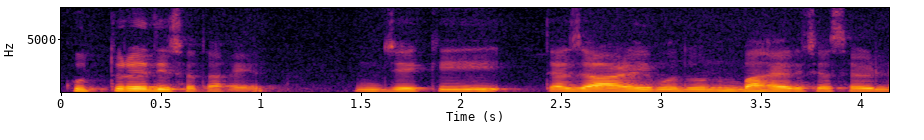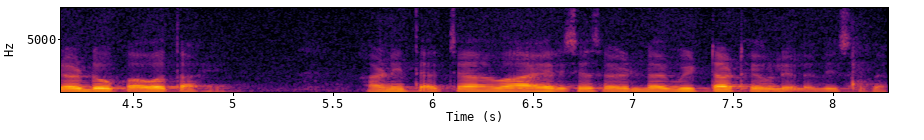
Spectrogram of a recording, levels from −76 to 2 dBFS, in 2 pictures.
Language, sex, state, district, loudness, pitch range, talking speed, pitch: Marathi, male, Maharashtra, Pune, -18 LUFS, 125-140 Hz, 175 wpm, 135 Hz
